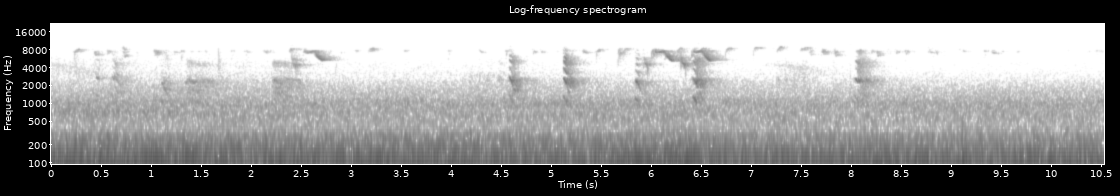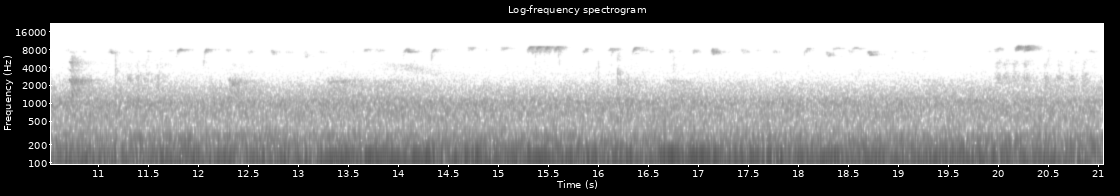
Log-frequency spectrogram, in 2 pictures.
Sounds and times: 4.2s birdsong 9.5s

